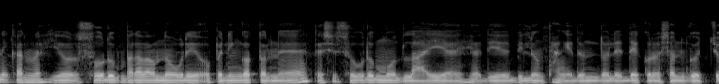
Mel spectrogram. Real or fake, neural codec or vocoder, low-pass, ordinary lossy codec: real; none; none; none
